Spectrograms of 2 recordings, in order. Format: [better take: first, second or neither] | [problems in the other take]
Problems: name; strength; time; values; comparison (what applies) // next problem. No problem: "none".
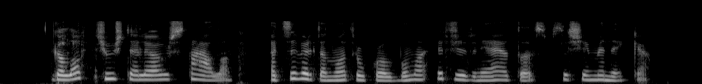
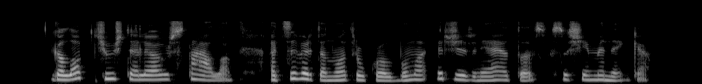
second | noise reduction (neural mask model DeepFilterNet 3)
